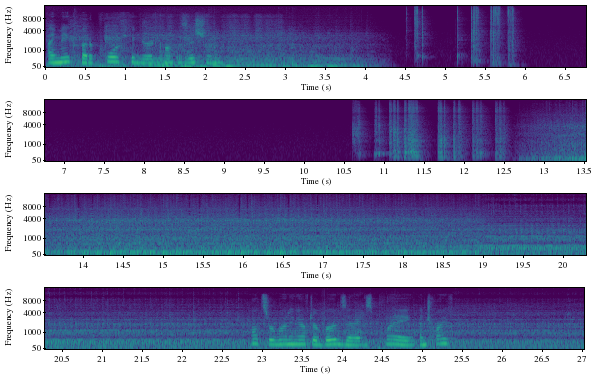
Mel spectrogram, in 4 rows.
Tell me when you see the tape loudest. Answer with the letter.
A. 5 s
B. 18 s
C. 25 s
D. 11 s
D.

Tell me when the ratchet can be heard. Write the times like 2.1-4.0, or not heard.
not heard.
